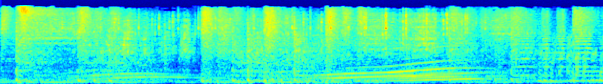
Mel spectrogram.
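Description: Cartoon race-car sound effect of an engine revving and tyres squealing under a rushing noise as the snail speeds off. The pitch swells twice, the second time longer and rising.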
